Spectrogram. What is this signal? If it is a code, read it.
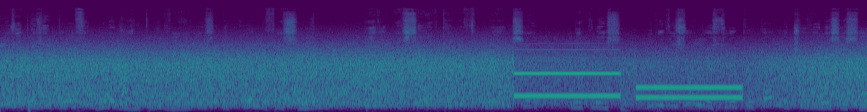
Aircraft SELCAL, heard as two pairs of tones, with radio static and speech in Portuguese. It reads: GS-FL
